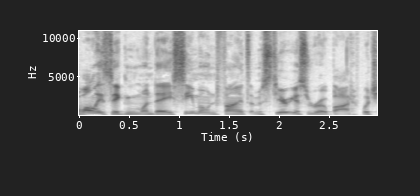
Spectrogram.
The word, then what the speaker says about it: Simon: territory and resources and a protagonist C Mon it's spelled Simon but it's proud C Mon because anim C Mon is a timid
